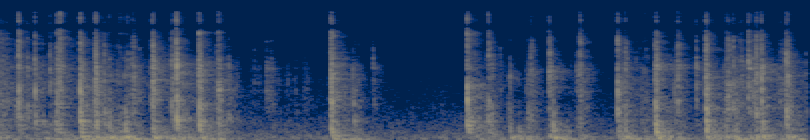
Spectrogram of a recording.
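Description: Fingertips of both hands type on a black plastic ergonomic split keyboard, full size, resting on a cloth tablecloth. Quick runs of soft, clicky keystrokes, each with a dull low thud and a bright tick, come in bursts separated by short quiet pauses.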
